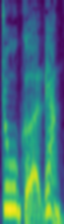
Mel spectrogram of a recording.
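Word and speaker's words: 诸葛亮: 발음하면 였죠 산구네 그리고 우리가 조조 배웠잖아요 조 발음은 차오차오네 맞아요 오오 유비는 유비유비 관우 자 리우베 그렇죠 관우는 관위 관위네 재갈 공명은 주거량 주거량 그런데 장비를 우리가 깜빡하고 장비 장비 그래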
